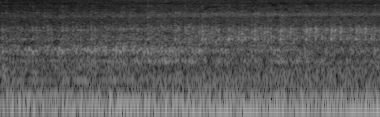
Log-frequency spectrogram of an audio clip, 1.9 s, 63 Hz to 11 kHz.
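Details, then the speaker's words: Jeep Grand Cherokee WJ at cold start, warming up with heat on: steady, even low rumble with no knocks or misses at a high idle of about 1,000 rpm; normal. "There's high idle. High idle is only about 1,000 RPM."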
